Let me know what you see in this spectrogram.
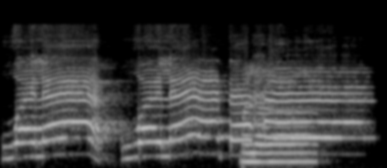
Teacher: ওয়ালা লামের মধ্যে টান আছে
